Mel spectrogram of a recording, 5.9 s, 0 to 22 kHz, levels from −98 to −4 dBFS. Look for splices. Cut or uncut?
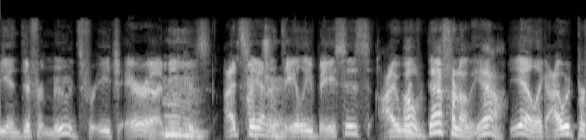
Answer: uncut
